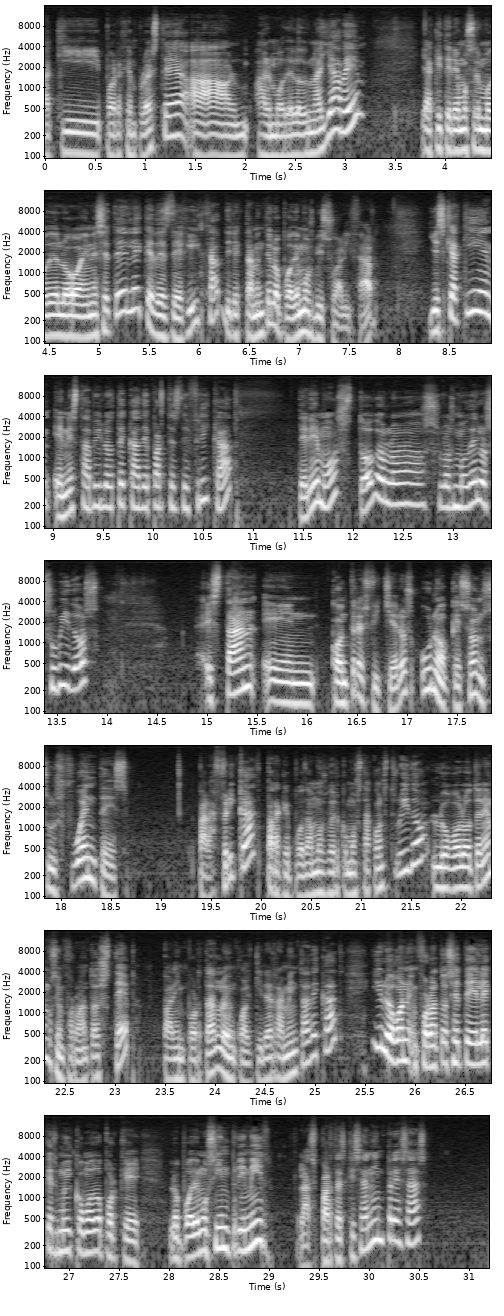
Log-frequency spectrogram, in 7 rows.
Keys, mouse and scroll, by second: 1.7 click, 4.4 click, 5.9-10.1 drag, 10.9 click, 12.9 click.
